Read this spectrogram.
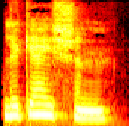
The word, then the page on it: legation: British English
